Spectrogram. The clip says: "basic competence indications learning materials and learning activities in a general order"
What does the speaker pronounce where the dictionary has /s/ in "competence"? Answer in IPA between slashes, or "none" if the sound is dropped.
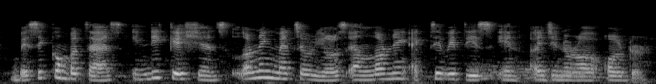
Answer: /s/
